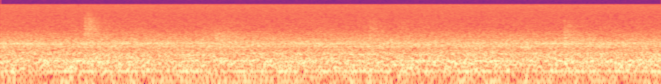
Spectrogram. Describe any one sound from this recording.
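A small handbell rings softly a few times.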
